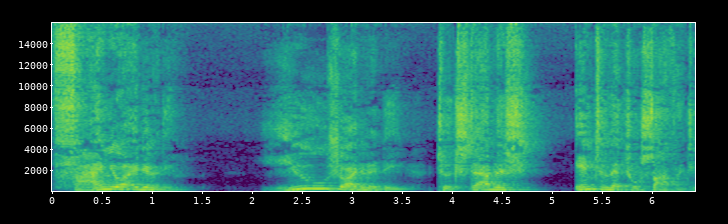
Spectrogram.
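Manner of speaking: slow, deliberate, word-by-word pacing, "use" drawn out. Speaker repeats the point to listeners, saying it slowly. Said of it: "Let me say that slow".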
